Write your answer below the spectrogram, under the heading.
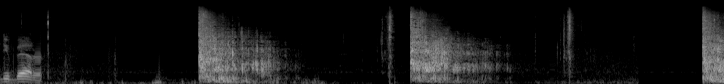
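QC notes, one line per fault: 0.36–0.41 s, repeated buffer: one roughly 11.6 ms block, which fits a 512-sample buffer, plays four extra times with a hard join at each repeat. New data arrived late, so the last block looped, giving a brief buzz and dropping about 50 ms of audio.
1.57–1.59 s, repeated buffer: two extra plays of the same block cause a short buzzy stutter, with about 20 ms of audio lost.
3.60 s, repeated buffer: a single extra play is heard as a click, and roughly 10 ms of audio is lost.
5.50–5.55 s, repeated buffer: four extra plays produce a buzz like the first one, with about 50 ms lost.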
